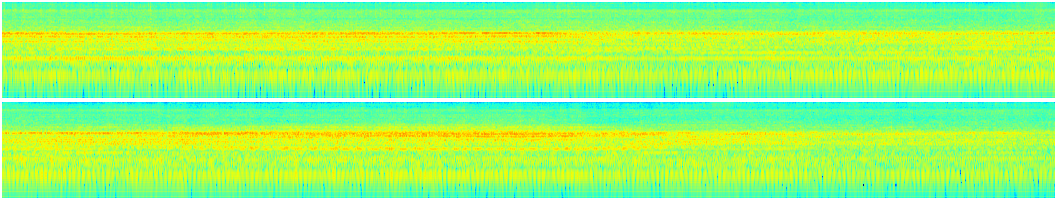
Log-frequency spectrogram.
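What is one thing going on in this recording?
An outboard engine drones as a wooden motorboat cruises over the sea.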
